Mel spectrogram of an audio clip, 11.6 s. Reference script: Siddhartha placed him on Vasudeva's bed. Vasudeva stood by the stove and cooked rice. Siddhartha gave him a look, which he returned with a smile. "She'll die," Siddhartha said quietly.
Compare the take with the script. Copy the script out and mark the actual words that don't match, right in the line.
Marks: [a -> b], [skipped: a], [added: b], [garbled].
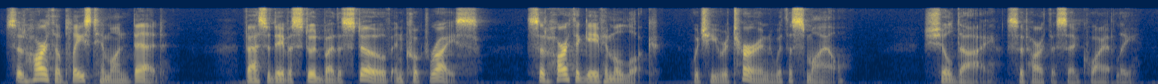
Siddhartha placed him on [skipped: Vasudeva's] bed. Vasudeva stood by the stove and cooked rice. Siddhartha gave him a look, which he returned with a smile. "She'll die," Siddhartha said quietly.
